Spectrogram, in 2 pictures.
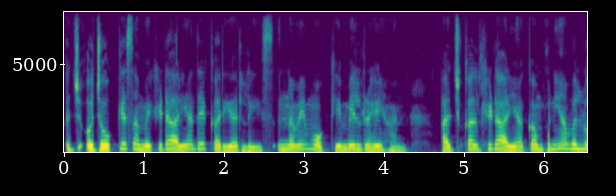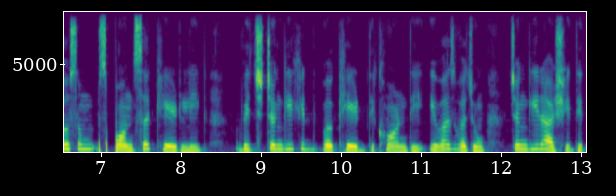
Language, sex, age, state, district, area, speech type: Punjabi, female, 18-30, Punjab, Fatehgarh Sahib, rural, spontaneous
